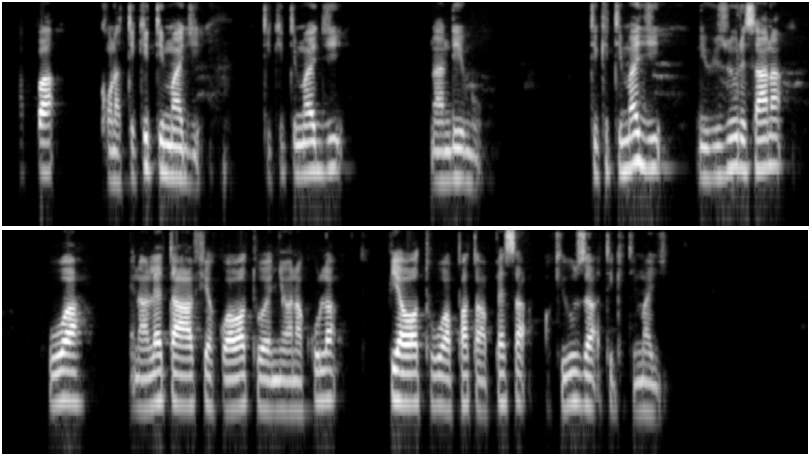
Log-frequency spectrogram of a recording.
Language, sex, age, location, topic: Swahili, male, 18-24, Wajir, finance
